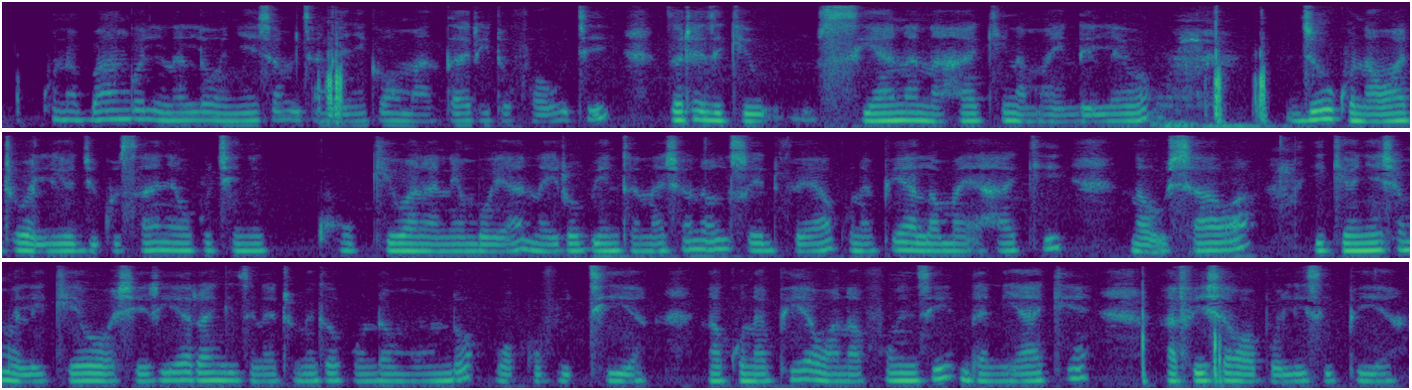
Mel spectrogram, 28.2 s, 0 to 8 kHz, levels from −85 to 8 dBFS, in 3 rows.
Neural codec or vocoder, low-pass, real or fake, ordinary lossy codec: none; 7.2 kHz; real; MP3, 48 kbps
